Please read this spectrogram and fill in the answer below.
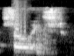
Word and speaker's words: soliste: This word is only pronounced soliste. Okay, soliste.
